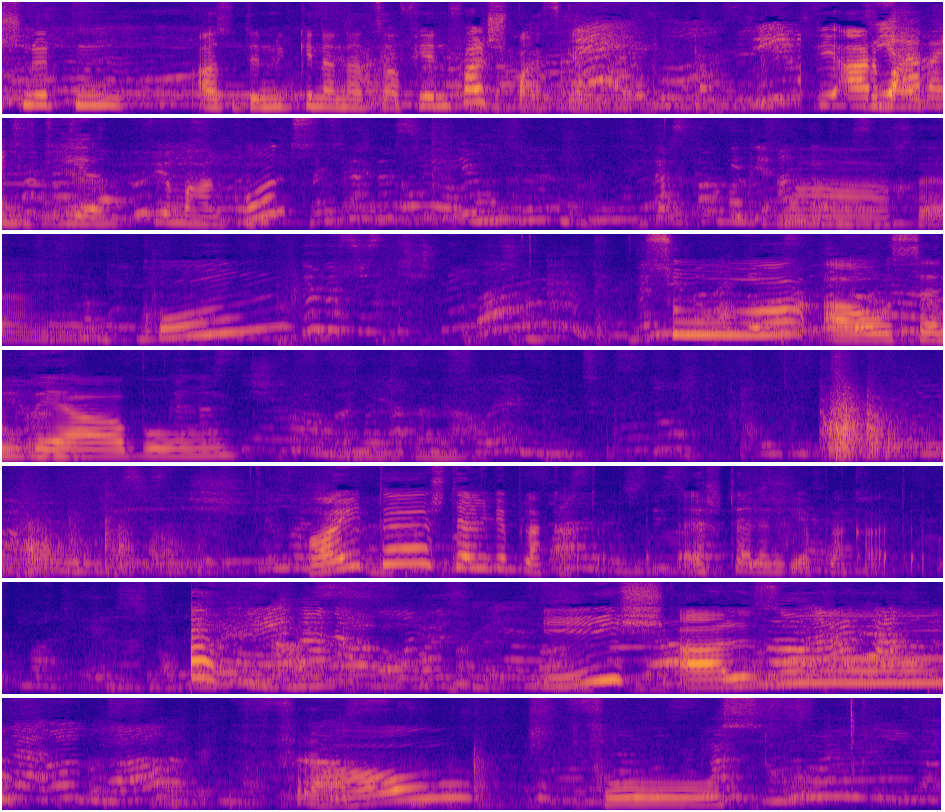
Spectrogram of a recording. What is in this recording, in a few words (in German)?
voice memos interview werbung; iphone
